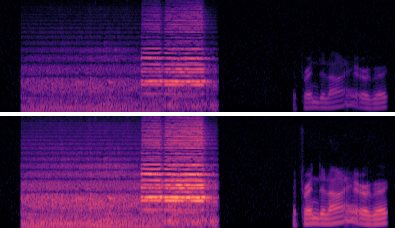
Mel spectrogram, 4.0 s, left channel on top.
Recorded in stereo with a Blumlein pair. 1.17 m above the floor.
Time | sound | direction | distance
0.2 | a car horn | 60° right | ?
2.9 | a man speaking | 35° right | ?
